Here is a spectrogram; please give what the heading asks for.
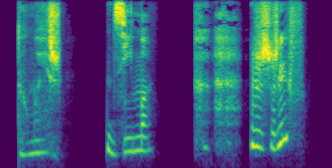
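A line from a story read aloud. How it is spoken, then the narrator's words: Hoarse laugh. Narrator (Russian): хрипло рассмеялась Саша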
